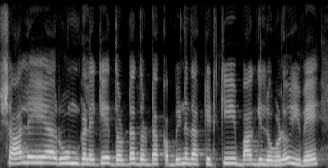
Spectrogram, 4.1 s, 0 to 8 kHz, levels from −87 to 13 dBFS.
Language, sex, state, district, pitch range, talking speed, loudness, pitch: Kannada, female, Karnataka, Bangalore, 215-250 Hz, 115 wpm, -12 LUFS, 230 Hz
